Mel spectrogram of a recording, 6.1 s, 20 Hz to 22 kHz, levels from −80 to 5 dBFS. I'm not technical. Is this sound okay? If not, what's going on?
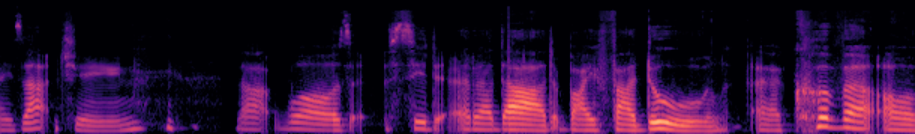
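No. Twice, the call software decided the microphone was too quiet and turned up its input volume in one sudden jump, a fault called microphone volume stepped up. It happens at 2.22 seconds and again at 3.39 seconds. Each time, the voice and the background noise both get noticeably louder at the same instant, so the level lurches upward instead of staying steady.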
